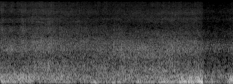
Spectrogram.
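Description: Sea waves surge up a beach at high tide, a steady roar of surf with gusty wind buffeting the microphone, swelling louder near the end with no voices.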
